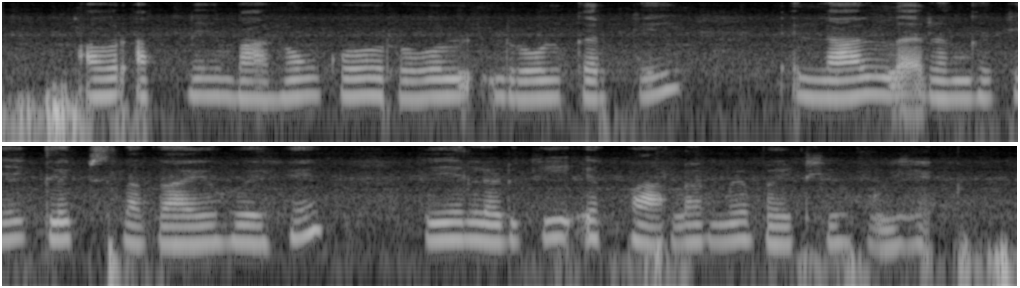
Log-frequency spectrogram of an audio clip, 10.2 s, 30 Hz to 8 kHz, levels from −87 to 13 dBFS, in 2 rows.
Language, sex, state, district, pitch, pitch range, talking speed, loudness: Hindi, female, Bihar, Bhagalpur, 180 Hz, 170-190 Hz, 130 wpm, -26 LUFS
